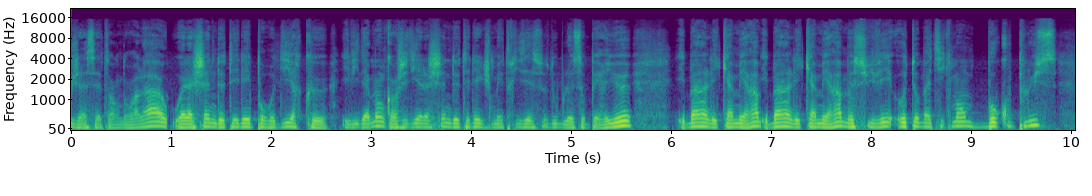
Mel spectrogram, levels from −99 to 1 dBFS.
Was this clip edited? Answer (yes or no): yes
